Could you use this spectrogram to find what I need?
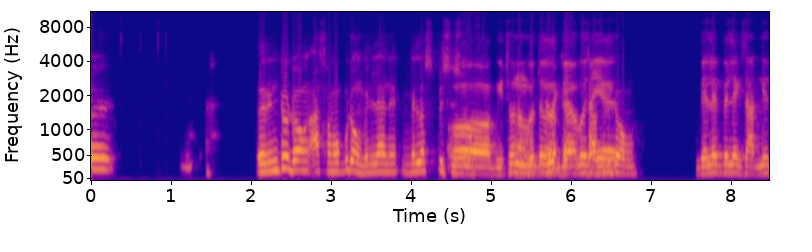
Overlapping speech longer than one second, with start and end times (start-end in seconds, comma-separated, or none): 4.3-6.5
